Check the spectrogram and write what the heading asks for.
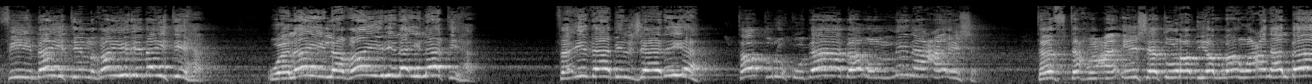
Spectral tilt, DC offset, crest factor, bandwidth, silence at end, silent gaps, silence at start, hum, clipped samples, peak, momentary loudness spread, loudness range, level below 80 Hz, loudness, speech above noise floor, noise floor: -1.5 dB/octave; under 0.1%; 14 dB; 16.5 kHz; 0 s; none; 0 s; none; under 0.1%; 0 dBFS; 9 LU; 3 LU; -56 dBFS; -13 LUFS; 30 dB; -43 dBFS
